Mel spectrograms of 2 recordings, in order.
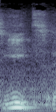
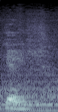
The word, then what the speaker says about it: Yeats: It's Yeats. It's W.B. Yeats. Huh? Yeats.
